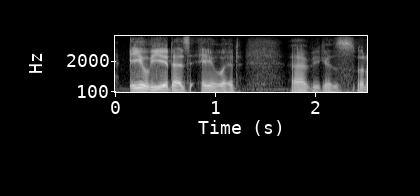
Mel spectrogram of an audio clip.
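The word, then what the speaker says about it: Ayleid: I always pron mispronounce Alid. Oh, sorry. I always pronounce Aliad as Alid. Uh because when I was young, I always pronounced it al-ID.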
